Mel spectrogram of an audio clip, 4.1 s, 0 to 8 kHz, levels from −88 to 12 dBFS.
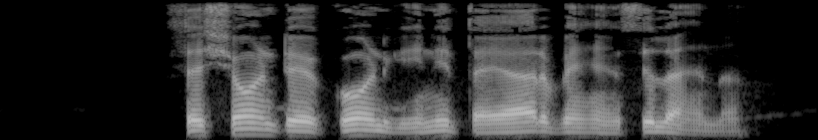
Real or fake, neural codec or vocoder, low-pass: real; none; 7.2 kHz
